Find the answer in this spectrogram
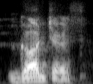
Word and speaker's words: gorgeous: Gorgeous. Religious. It's gorgeous and religious. Gorgeous. Gorgeous. Gorgeous, gorgeous. Don't drag it out. It's just plain gorgeous. Gorgeous. Don't try to make it into another syllable.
